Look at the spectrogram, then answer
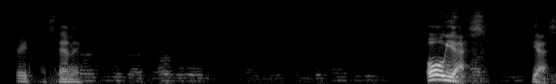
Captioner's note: man speaking in background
